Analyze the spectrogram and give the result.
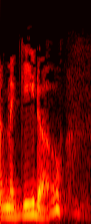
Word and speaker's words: Megiddo: I looked up the pronunciation. I call it Megiddo. Mosquito.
